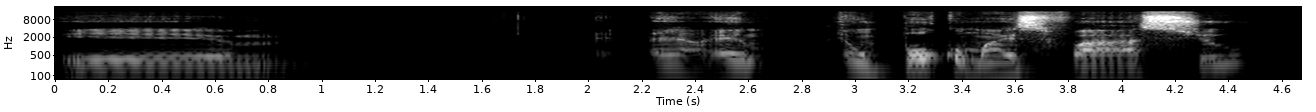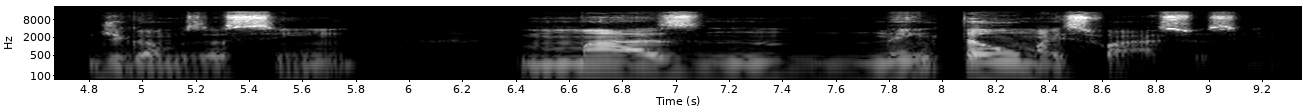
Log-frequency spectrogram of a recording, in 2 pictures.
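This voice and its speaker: A Brazilian man who works as a voice actor and dubbing director talks through his craft in a conversational interview. He explains in a lively way, full of restarts and fillers. His voice sits at an ordinary male pitch, recorded close and dry with little room sound. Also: dry recording.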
